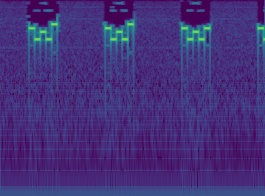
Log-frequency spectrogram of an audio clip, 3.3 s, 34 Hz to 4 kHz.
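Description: Five-tone selective call (ZVEI), heard as quick runs of five tones, tones of about 70 ms. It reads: 85759 85759 85758
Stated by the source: ZVEI five-tone selective call received on SDR.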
